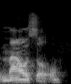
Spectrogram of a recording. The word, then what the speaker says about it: Mousehole: the distance on the right the town of Mazal which is spelled mousehole that pronounced nozzle has a very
